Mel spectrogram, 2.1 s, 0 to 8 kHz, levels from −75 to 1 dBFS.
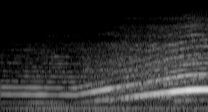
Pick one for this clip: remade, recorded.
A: remade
